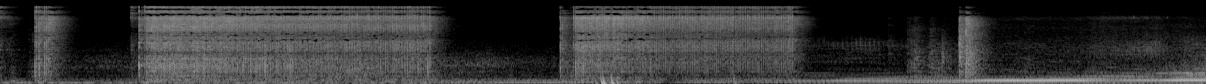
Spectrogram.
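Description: Electric arc welding: the arc crackling and spitting in separate beads, a brief burst about half a second in, then two runs of roughly three and two and a half seconds with a pause between. In the last few seconds the crackle gives way to a quieter, steady low hum.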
